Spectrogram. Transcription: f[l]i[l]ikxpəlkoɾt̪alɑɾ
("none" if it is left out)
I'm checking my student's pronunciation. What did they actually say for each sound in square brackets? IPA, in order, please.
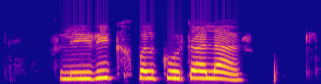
l, ɾ

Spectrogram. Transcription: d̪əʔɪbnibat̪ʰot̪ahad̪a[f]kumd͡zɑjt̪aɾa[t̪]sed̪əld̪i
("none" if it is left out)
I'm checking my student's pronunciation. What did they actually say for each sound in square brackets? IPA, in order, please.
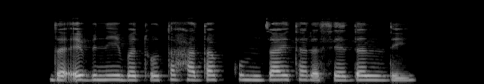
f, none

